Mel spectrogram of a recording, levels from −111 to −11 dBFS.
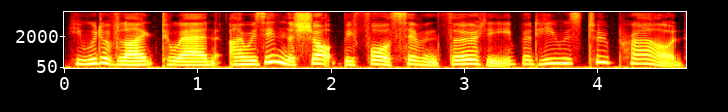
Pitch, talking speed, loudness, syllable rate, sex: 210 Hz, 245 wpm, -17 LUFS, 5.4 syllables/s, female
